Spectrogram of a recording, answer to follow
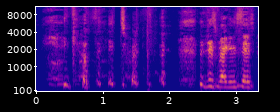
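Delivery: ordinary delivery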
